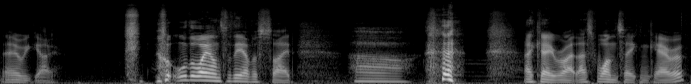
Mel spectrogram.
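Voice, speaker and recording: A British man giving casual, chatty gameplay commentary as a let's play host, with a slightly croaky voice and a self-mocking manner. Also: mid-range voice, lively intonation, unhurried, fairly bright tone, dry recording. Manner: chatty, self-mocking, laughs at own slips.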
